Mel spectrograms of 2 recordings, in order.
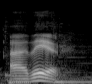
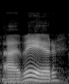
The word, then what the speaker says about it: haber: However, as you know, in Spanish, the H is not pronounced. It is silent unless the letter C appears before it. So haber is actually spelled H-A-B-E-R.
